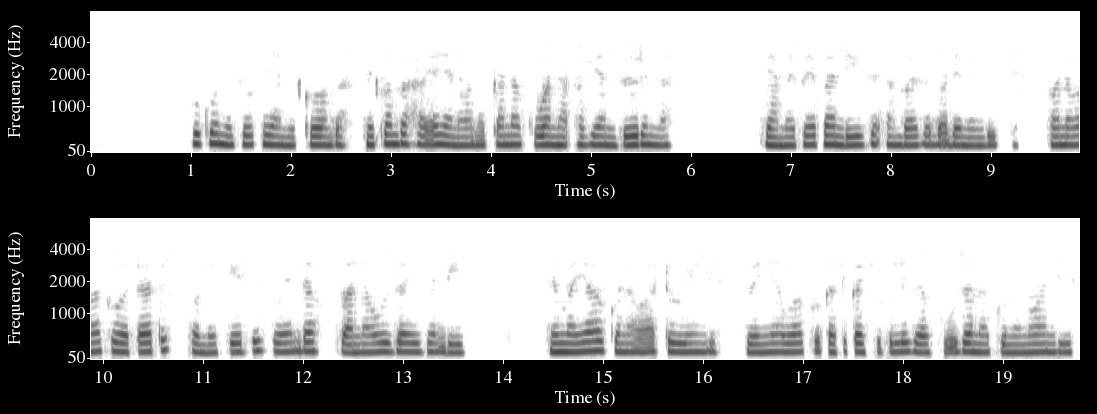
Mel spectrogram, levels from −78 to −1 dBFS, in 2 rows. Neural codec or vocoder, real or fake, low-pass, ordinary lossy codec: vocoder, 24 kHz, 100 mel bands, Vocos; fake; 7.2 kHz; AAC, 16 kbps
